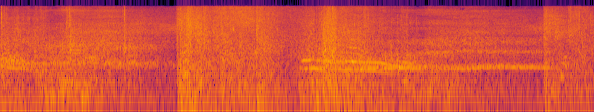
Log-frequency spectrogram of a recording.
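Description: Fire bursts and roars in short blasts.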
